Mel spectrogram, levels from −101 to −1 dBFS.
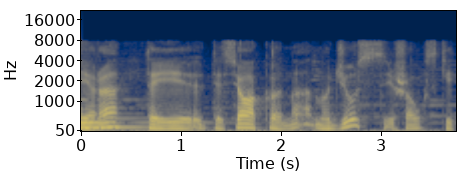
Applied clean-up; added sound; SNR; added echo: none; Piano; 6 dB; none.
